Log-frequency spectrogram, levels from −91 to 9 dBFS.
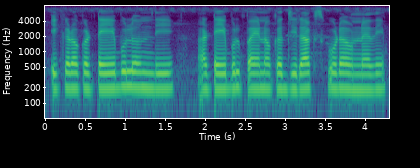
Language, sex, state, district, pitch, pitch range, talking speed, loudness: Telugu, female, Telangana, Mahabubabad, 190 Hz, 190-195 Hz, 155 wpm, -17 LUFS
